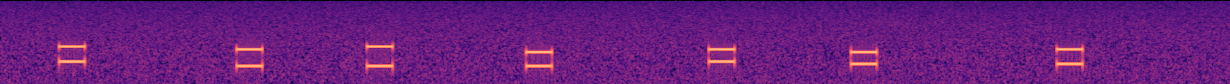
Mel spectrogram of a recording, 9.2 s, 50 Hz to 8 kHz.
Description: DTMF, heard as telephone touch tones, dialled by hand, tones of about 200 ms. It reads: 9 2 3 1 8 4 5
